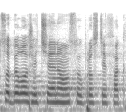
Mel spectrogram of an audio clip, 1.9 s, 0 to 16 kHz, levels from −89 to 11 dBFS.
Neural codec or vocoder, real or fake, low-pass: none; real; 10.8 kHz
